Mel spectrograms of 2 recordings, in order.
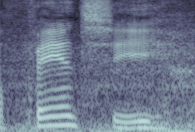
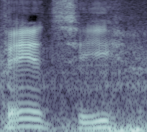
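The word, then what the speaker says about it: Fansé: I'm saying that right f-a-n-s-e fancy has like a Mark over the top of the E there and makes it a long e I think fancy so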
